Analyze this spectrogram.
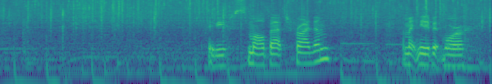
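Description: Pieces of raw chicken drop into the pan with a sizzle.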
